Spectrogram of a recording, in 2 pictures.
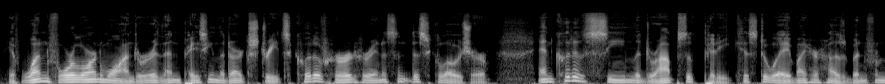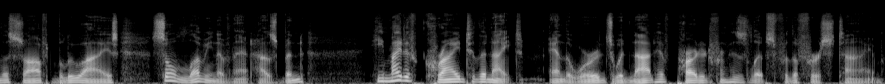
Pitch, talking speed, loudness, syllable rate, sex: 95 Hz, 195 wpm, -20 LUFS, 4.9 syllables/s, male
